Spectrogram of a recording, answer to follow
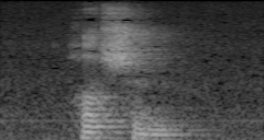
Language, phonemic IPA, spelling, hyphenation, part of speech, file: German, /ˈhaʁʃn̩/, harschen, har‧schen, verb / adjective, De-harschen.ogg
- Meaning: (verb) 1. to freeze over 2. to form a crust over; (adjective) inflection of harsch: 1. strong genitive masculine/neuter singular 2. weak/mixed genitive/dative all-gender singular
